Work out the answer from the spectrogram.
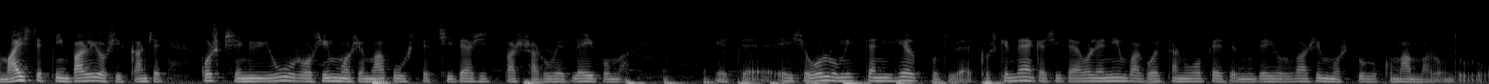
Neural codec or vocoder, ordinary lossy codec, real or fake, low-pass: none; MP3, 96 kbps; real; 19.8 kHz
